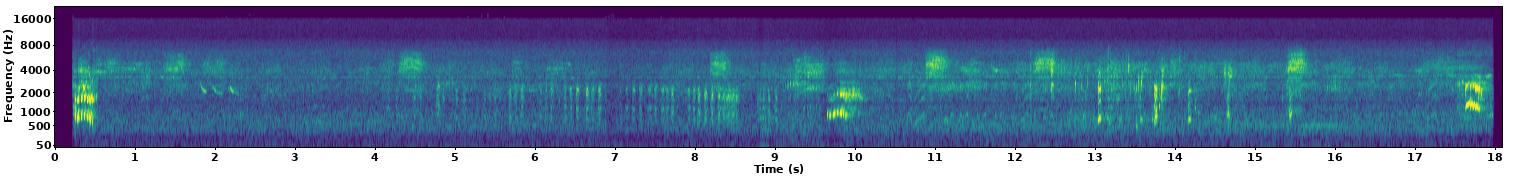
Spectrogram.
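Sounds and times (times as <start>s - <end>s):
common moorhen calling: 4.2s - 18.0s.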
